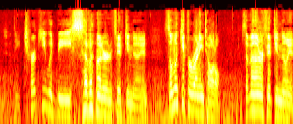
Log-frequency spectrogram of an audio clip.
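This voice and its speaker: A man with a medium pitch speaks at a fairly slow pace in a relaxed tone. His pitch swings very widely, and background noise is noticeable. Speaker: radio host. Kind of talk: casual radio DJ patter, rambling and conversational. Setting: internet radio show, live broadcast. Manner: relaxed, chatty, rambling with filler words and self-deprecating asides; plain-spoken, informal, mild cursing, answers fan questions.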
